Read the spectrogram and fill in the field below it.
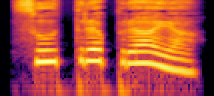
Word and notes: ಸೂತ್ರಪ್ರಾಯ: Kannada

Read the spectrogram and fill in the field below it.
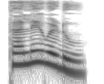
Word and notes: ತಲೆವಡು: talevaḍu

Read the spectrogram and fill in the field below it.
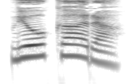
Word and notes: ವೈಯಾಘ್ರ: kannada

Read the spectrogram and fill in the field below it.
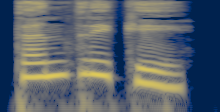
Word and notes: ತಂತ್ರಿಕೆ: kannada

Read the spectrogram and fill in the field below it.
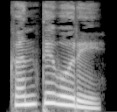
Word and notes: ಕಂತೆವೊರೆ: kantevore

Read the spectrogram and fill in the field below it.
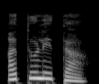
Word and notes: ಅತುಳಿತ: Kannada

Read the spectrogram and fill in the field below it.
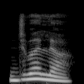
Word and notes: ಜ್ವಲ: Kannada

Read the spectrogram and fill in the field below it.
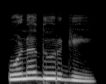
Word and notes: ಒಣದುರ್ಗಿ: Kannada

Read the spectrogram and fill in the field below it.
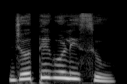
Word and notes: ಜೊತೆಗೊಳಿಸು: jotegoḷisu

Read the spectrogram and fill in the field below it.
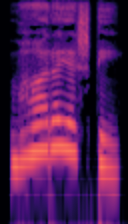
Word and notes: ಭಾರಯಷ್ಟಿ: Kannada

